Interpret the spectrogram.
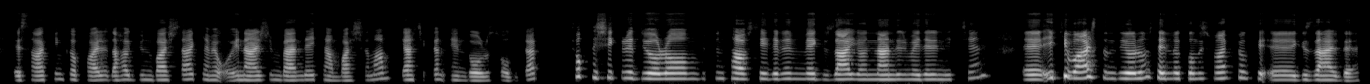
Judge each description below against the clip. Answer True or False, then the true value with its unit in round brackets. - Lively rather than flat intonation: False (4.2 semitones)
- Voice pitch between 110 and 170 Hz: False (230 Hz)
